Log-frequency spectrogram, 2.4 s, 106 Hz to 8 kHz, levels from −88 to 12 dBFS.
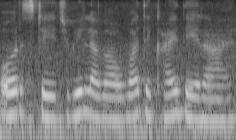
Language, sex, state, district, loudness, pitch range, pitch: Hindi, female, Chhattisgarh, Bilaspur, -16 LUFS, 200-225 Hz, 215 Hz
